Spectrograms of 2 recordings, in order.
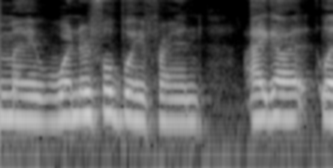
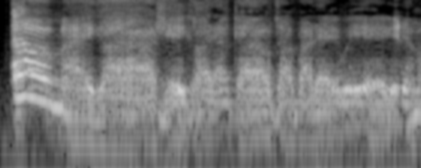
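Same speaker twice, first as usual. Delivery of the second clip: mocking commenters. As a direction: imitate outraged commenters, hammed-up. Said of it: "people are like".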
